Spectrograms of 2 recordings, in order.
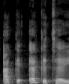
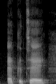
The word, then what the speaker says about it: Hecate: I've just realized I've been saying Hecate. It's Hecate. You don't pronounce the H, right? Hecate.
